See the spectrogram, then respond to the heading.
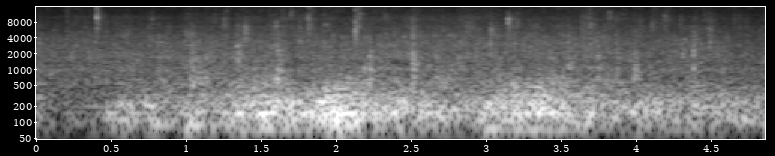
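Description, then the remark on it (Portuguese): Low, rolling thunder rumbles through steady heavy rain, swelling to a peak around the middle before easing slightly, with scattered raindrop patter across the top and no voices. “É o barulho desses, desses trovão, tudo.”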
